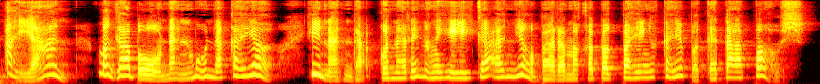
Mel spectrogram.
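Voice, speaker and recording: A woman's cartoonish character voice, high-pitched with very wide pitch swings, at a fairly slow pace. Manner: gentle, old-fashioned, formal.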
